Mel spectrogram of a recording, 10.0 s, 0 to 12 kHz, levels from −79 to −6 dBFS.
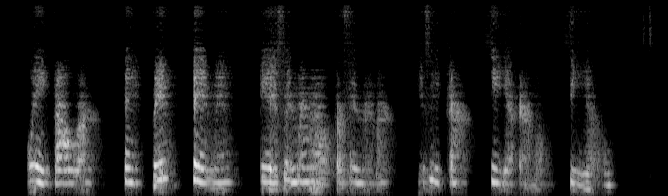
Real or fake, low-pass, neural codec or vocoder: fake; 10.8 kHz; codec, 44.1 kHz, 0.9 kbps, DAC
